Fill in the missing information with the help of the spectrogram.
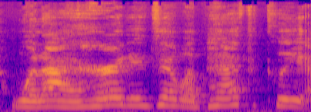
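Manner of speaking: normal talking voice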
